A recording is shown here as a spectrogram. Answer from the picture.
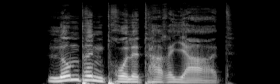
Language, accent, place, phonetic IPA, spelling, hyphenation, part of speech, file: German, Germany, Berlin, [ˈlʊmpn̩pʁoletaˌʁi̯aːt], Lumpenproletariat, Lum‧pen‧pro‧le‧ta‧ri‧at, noun, De-Lumpenproletariat.ogg
- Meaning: lumpenproletariat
